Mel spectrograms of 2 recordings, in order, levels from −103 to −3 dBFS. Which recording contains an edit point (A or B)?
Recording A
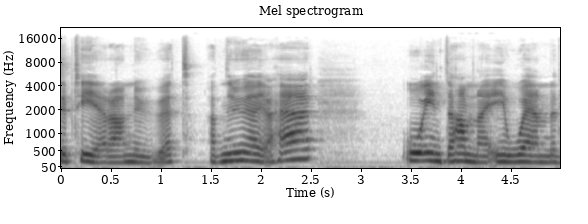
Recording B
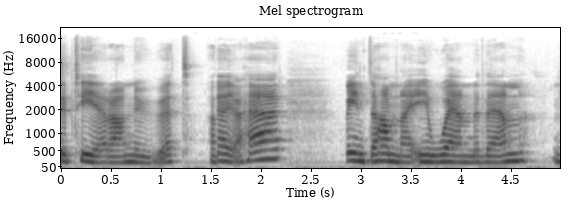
B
